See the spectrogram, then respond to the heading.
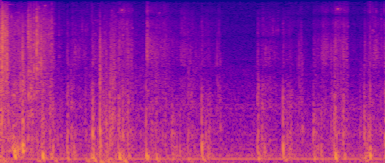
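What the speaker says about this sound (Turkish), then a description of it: "Ayak sesi ve işareti geldi." Footsteps in the video game PUBG Mobile patter in a quick, steady series of soft thuds over a low constant hum, with no talk over them.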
